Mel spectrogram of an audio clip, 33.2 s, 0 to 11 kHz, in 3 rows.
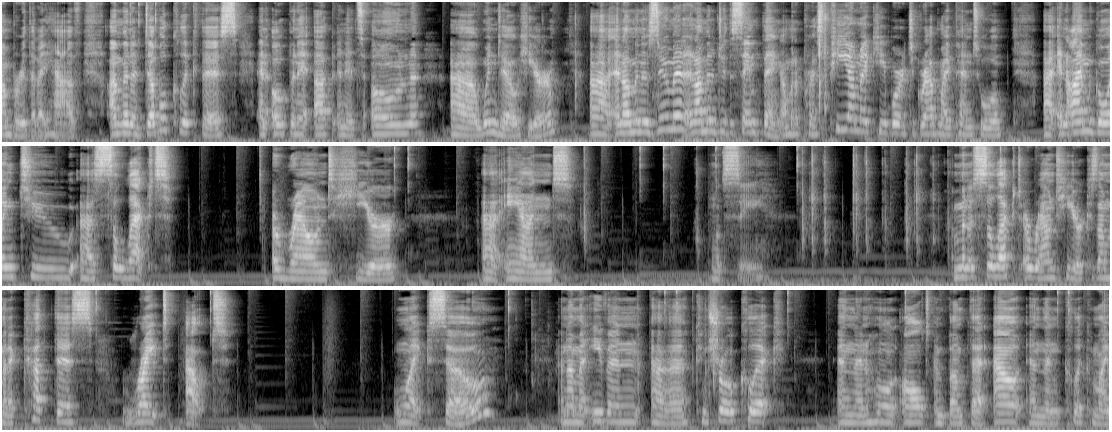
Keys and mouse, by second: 1.2 click, 5.8 ctrl+=, 8.1 p, 12.0 click, 15.0 click, 17.4 alt+click, 19.1 ctrl+z, 20.2 ctrl+z, 21.0 click, 24.2 click, 28.7 ctrl+click, 30.0 click, 32.7 click.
